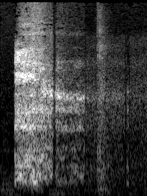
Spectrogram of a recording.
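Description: A single harsh, breathy cough bursts out, followed by a couple of softer rasping coughs trailing off, close to the microphone with no talking.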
